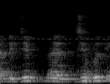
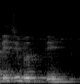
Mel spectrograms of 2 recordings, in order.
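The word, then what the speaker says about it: Djibouti: पढ़ा, पर एक आधे टीचर ने इसका जिबूती का नाम क्या लेता है, डिजिबुत्ती, ठीक है। उनको ये भी नहीं पता कि इसका नाम जिबूती, इसका क्योंकि इसकी जो स्पेलिंग है इंग्लिश में वो क्या है, ठीक है। तो डिजिबुत्ती यूं पढ़ते हैं बहुत सारे टीचर, जो इसको क्या पढ़ते हैं, डिजिबुत्ती पढ़ते हैं।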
